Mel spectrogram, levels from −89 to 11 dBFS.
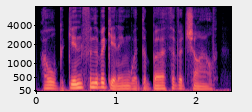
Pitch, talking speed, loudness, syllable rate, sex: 105 Hz, 295 wpm, -18 LUFS, 6.8 syllables/s, male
